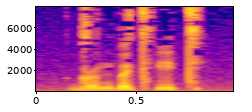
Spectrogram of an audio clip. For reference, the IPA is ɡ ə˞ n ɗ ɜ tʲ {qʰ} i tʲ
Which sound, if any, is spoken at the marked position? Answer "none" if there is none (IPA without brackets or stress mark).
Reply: ʔ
